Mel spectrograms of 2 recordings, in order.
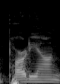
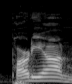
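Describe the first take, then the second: First: Said in the usual way. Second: Loud, high party shout; movie catchphrase. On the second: Pretend. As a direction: belt it out like a rock fan. Wayne's World catchphrase exchange.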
